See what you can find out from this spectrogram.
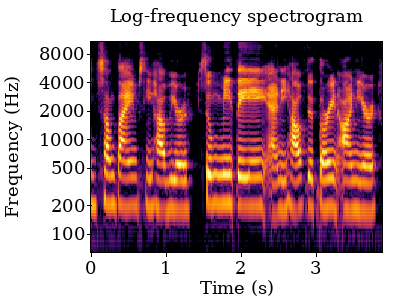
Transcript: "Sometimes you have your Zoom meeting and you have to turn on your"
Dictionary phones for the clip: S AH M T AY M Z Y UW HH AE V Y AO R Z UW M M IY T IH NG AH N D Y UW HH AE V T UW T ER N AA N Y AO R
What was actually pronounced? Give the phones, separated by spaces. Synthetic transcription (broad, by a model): S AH M T AY M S Y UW HH AE V Y AO R S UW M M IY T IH NG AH N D Y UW HH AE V T UW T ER N AA N Y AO R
